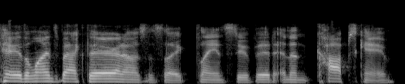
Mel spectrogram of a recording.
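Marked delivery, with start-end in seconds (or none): 0.0-1.2 high, loud, yelled callout. Retelling how people in the line yelled at the speaker: imitating people yelling. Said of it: "yelling, like".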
